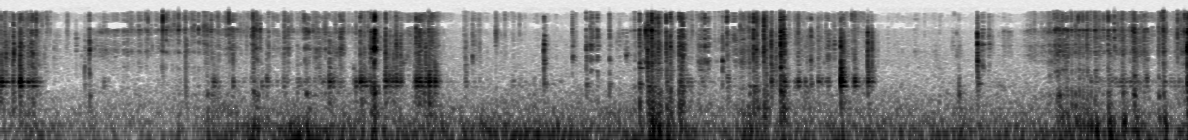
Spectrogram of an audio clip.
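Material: Soap.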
